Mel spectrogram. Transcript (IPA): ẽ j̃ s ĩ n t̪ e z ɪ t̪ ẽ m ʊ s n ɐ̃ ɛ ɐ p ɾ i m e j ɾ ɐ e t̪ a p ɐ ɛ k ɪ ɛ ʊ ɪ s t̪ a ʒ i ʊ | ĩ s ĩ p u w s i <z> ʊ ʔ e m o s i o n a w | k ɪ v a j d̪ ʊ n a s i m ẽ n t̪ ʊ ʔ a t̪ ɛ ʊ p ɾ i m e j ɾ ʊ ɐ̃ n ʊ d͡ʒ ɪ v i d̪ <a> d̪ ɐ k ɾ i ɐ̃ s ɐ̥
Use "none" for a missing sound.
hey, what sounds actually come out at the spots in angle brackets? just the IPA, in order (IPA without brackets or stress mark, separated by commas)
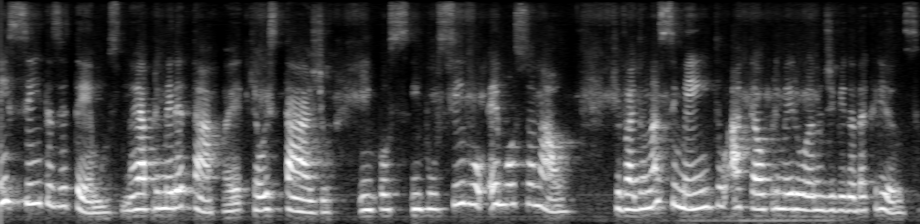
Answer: v, ɐ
